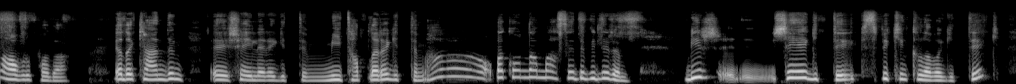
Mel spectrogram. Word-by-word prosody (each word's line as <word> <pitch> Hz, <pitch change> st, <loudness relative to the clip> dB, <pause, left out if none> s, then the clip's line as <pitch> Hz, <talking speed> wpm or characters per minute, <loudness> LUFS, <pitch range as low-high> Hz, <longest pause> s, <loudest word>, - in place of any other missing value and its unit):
Avrupa'da. 205 Hz, -, 0 dB, 0.4 s
Ya 240 Hz, 0 st, +3 dB
da 240 Hz, -, +5 dB
kendim, 230 Hz, +1 st, +1 dB, 0.3 s
eee, 210 Hz, -1 st, +2 dB
şeylere 195 Hz, -2 st, 0 dB
gittim, 185 Hz, -1 st, -7 dB
meetup'lara 210 Hz, +1 st, +2 dB
gittim. 215 Hz, -4 st, -4 dB
Ha, 300 Hz, +11 st, -4 dB, 0.5 s
bak 320 Hz, +1 st, 0 dB
ondan 330 Hz, -1 st, -2 dB
bahsedebilirim. 275 Hz, -, +1 dB, 0.6 s
Bir, 320 Hz, +6 st, +4 dB
iii, -, -, -7 dB
şeye 305 Hz, +1 st, +7 dB
gittik, 225 Hz, -2 st, +1 dB
speaking 245 Hz, -3 st, 0 dB
club'a 195 Hz, -4 st, +4 dB
gittik. 235 Hz, -, -4 dB
225 Hz, 120 wpm, -20 LUFS, 195-275 Hz, 0.6 s, şeye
